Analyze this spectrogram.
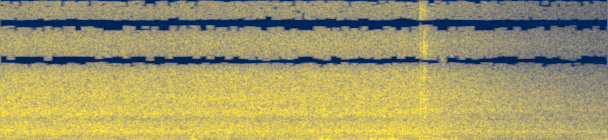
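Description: A fan switch clicks.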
